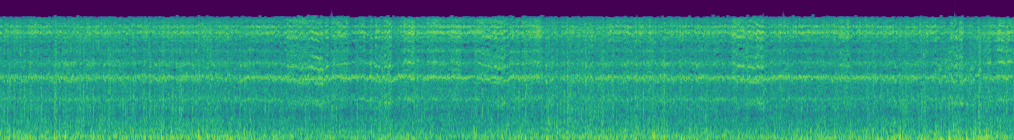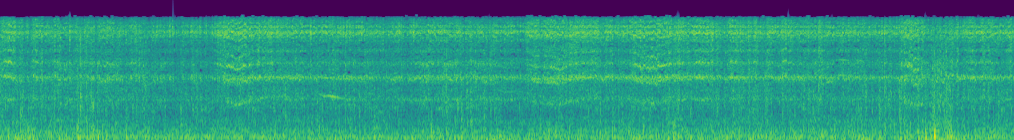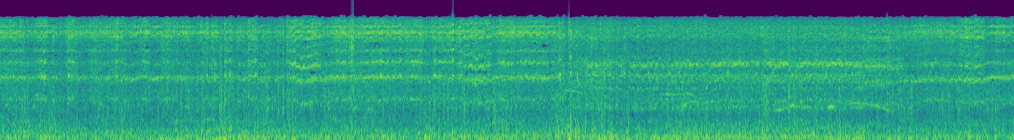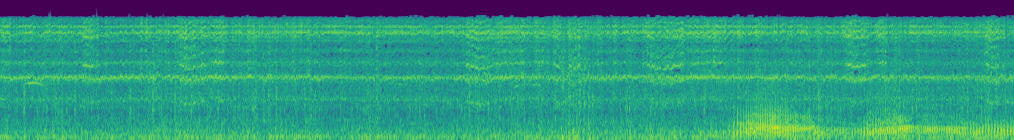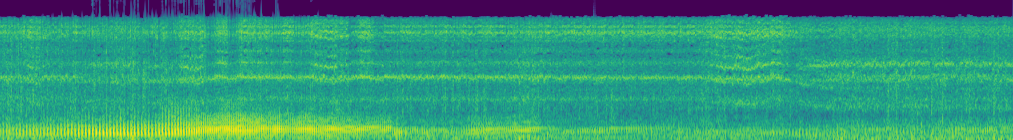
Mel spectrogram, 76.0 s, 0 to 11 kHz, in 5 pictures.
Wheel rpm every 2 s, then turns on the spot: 230, 230, 220, 230, 230, 230, 220, 230, 230, 230, 230, 230, 230, 230, 230, 230, 230, 230, 230, 220, 190, 190, 220, 230, 230, 240, 230, 230, 230, 230, 230, 220, 230, 230, 230, 230, 210, 200.
none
